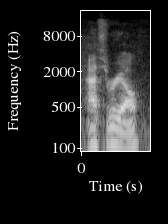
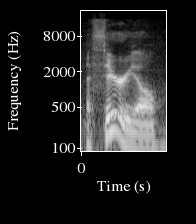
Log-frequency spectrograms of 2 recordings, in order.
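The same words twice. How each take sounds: First: "ethereal" as ATH-ree-ul; alternative pronunciation. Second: "ethereal" as uh-THEER-ee-ul; first pronunciation variant. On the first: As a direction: open "ethereal" on a short A as in "cat", squeezed to three syllables. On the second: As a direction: say "ethereal" stressed on the second syllable, THEER. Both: Shown as a demonstration. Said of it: "gonna pronounce this differently".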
